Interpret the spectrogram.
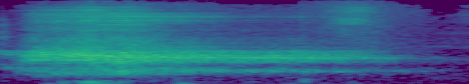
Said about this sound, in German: Technik Nummer eins ist die sogenannte Resonanzatmung. Sie ist denkbar einfach. Du atmest fünf Sekunden ein und fünf Sekunden aus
